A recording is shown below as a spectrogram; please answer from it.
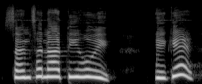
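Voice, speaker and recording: Her voice is very high, mellow and steady in tone, captured cleanly in a studio without echo. The young woman gives a classroom-style English lesson on a textbook chapter, slowly reading lines aloud before explaining them in Hindi and repeating words so their pronunciation sticks.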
